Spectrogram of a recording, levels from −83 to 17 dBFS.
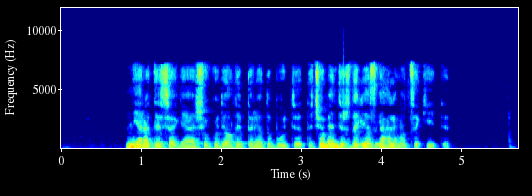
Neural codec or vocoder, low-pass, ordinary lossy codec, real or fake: none; 7.2 kHz; AAC, 48 kbps; real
